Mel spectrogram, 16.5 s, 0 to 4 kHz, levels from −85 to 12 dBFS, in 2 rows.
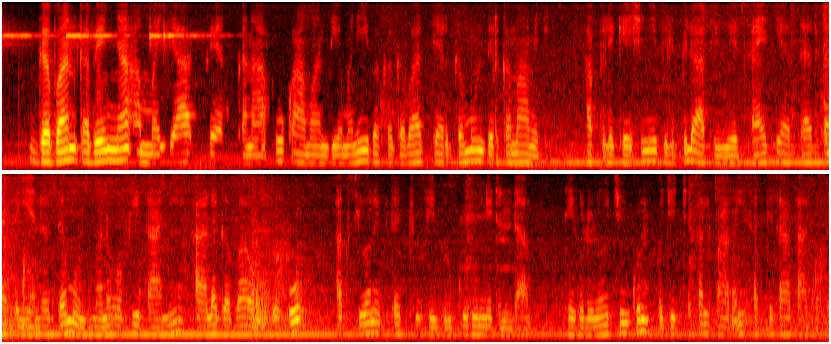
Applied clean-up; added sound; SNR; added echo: none; Sliding door; 8 dB; none.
